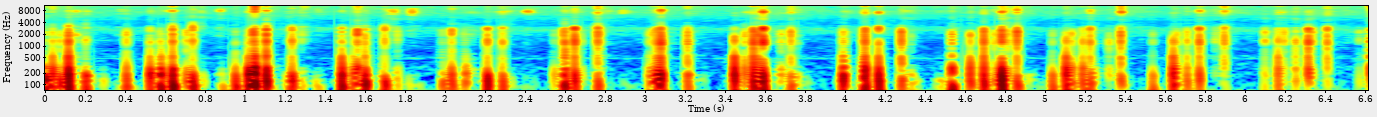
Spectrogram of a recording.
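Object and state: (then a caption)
EVA foam pad, tapped and scratched. Long painted nails and fingertips tap and scratch quickly on a solid, hand-sized, flat grey textured EVA foam workout pad shaped like a heart. Rapid clusters of dull, low, muffled thuds come with almost no brightness, each one dying away instantly, in uneven bursts with short pauses between them.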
